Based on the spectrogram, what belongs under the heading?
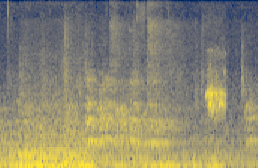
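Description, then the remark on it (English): Dogs barking and yipping, recorded from the ground in Sana'a province, over a steady low rumble of outdoor background noise, with a few sharper high-pitched yelps standing out near the end. “Obviously, this is taken from the ground because you can hear the dogs.”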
